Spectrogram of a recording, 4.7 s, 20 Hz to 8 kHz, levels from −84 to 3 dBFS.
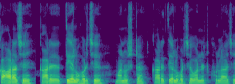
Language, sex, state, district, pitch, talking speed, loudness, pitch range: Bengali, male, West Bengal, Dakshin Dinajpur, 130 Hz, 180 wpm, -20 LUFS, 125-140 Hz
